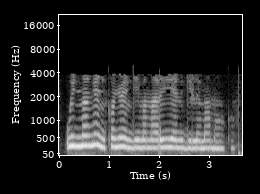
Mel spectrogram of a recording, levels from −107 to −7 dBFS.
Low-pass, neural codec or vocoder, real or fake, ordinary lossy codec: 19.8 kHz; autoencoder, 48 kHz, 128 numbers a frame, DAC-VAE, trained on Japanese speech; fake; AAC, 16 kbps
